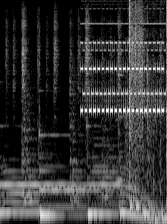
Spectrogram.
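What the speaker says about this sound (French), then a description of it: "Oh non, mon téléphone!" A mobile phone rings inside a bag, playing a loud, clear melodic ringtone with layered tones that change and build over a couple of seconds, with no talking.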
